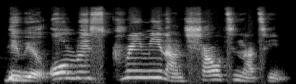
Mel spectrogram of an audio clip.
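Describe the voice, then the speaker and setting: Bright, animated woman telling a folktale. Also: mid-range voice, unhurried. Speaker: storyteller. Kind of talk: dramatic scripted folktale narration.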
